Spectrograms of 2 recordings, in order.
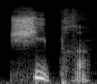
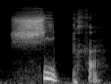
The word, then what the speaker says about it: Chypre: Chypre. Chypre. So remember, we've got this Y letter here, but then phonetically when you pronounce it, it's like I, okay?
